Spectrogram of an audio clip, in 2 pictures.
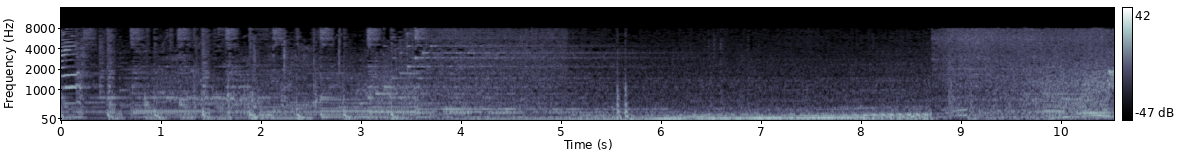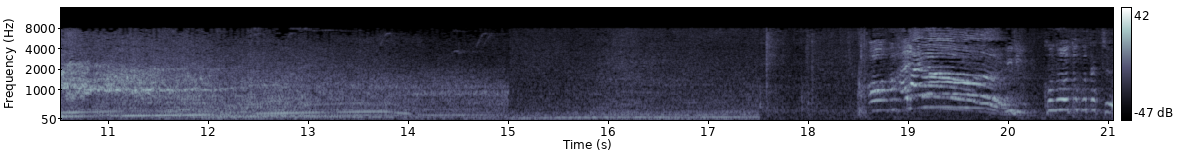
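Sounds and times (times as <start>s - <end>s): car engine revving: 5.6s - 17.5s.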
